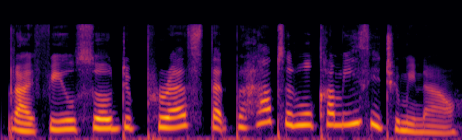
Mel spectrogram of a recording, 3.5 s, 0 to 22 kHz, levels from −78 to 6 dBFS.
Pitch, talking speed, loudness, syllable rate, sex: 255 Hz, 240 wpm, -17 LUFS, 5.3 syllables/s, female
